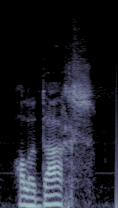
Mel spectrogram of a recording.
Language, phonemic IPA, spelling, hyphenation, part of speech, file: Dutch, /ˌɑ.ləˈdaːxs/, alledaags, al‧le‧daags, adjective, Nl-alledaags.ogg
- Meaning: everyday, commonplace, ordinary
